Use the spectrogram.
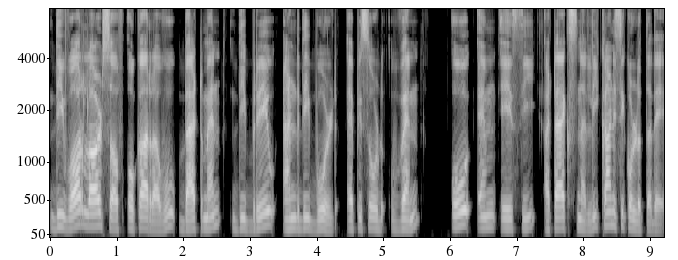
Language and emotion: Kannada, neutral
